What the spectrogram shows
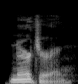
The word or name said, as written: nurturing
